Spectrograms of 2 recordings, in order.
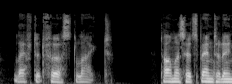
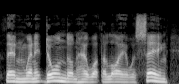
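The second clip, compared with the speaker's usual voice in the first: ordinary delivery, nothing marked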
